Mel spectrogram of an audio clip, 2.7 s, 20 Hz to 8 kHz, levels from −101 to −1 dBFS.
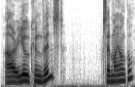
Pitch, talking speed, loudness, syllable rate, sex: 170 Hz, 135 wpm, -15 LUFS, 5.6 syllables/s, male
